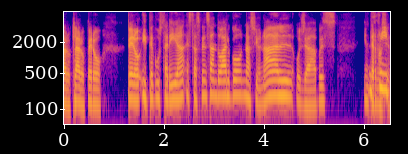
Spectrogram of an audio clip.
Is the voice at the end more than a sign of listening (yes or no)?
yes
